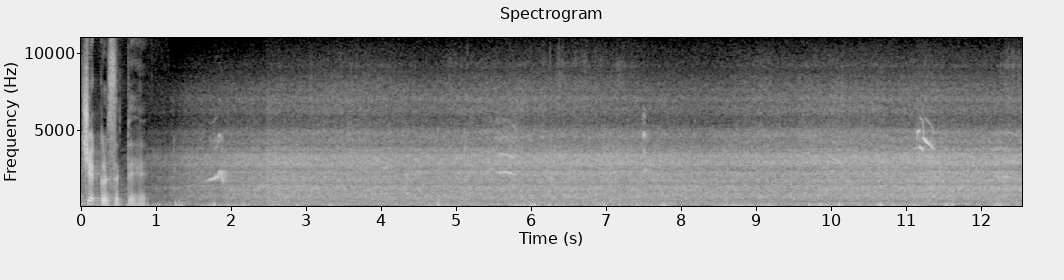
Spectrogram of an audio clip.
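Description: Wind-like game sounds play steadily from a phone speaker.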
